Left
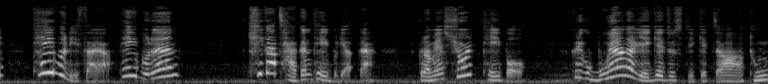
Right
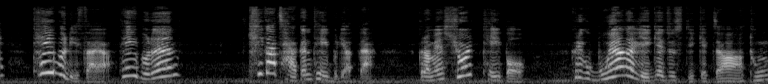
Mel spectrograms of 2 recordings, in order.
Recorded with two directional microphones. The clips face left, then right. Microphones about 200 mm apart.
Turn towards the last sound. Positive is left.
turn(degrees=15)  # may be behind; listen again after turning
